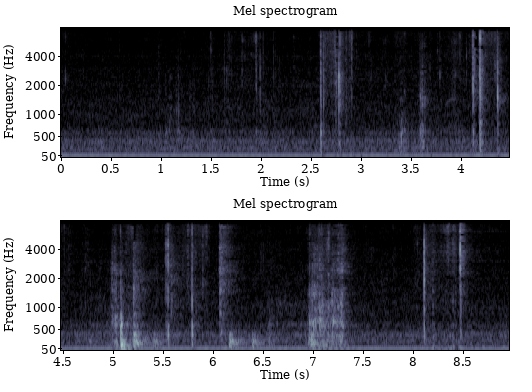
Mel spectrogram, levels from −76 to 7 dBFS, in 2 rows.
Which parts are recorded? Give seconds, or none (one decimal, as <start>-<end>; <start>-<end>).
0.0-8.2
